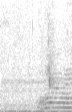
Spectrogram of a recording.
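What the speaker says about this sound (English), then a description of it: "my cat is so loud." A pet cat lets out a loud, drawn-out meow that rises in the second half, close by and alone over a steady low hum.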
